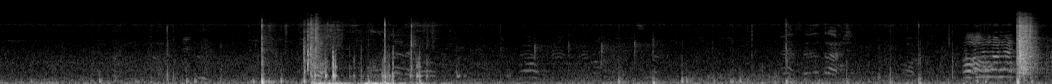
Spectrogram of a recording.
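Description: Pickup football game: a sharp knock of the ball being kicked, then players shouting loudly for about a second, followed by scattered lighter ball knocks and faint calls.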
